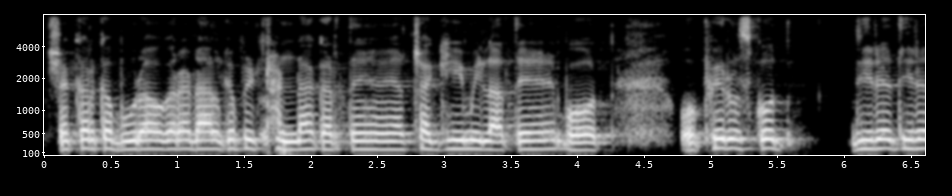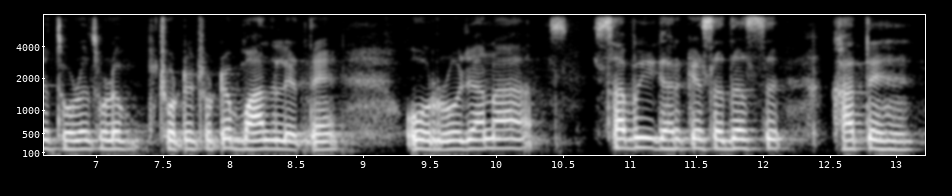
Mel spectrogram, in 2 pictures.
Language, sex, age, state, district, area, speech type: Hindi, female, 60+, Madhya Pradesh, Ujjain, urban, spontaneous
